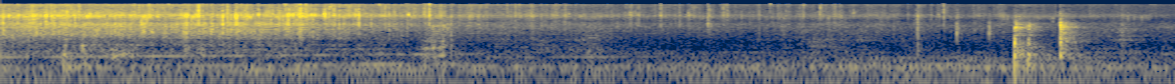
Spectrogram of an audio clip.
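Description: Freshly fried chilies and shrimp still sizzling in their hot oil as they are tipped from the frying pan onto a stone mortar, the sizzle dying away over the first two seconds. Two light knocks about five seconds in.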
